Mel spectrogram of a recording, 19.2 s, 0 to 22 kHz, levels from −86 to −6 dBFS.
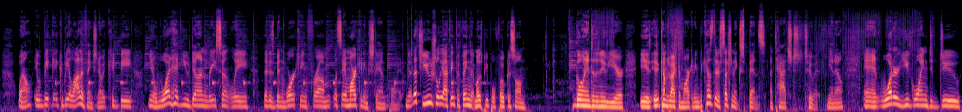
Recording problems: household noises; noticeable; throughout; 20 dB below the speech

